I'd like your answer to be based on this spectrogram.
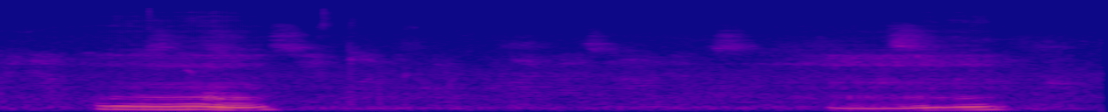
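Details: Two loud, deep rumbling snores, each about a second long with a quiet pause between, from a sleeping Cane Corso dog; ordinary snoring.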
